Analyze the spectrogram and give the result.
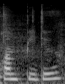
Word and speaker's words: Pompidou: So when you look at I don't know, is it Pompidou? How you pronounce it? Mm-hmm. Pompidou.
